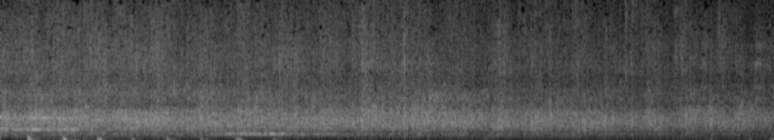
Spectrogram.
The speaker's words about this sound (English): So let's give one massive, really big round of applause to yourselves.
